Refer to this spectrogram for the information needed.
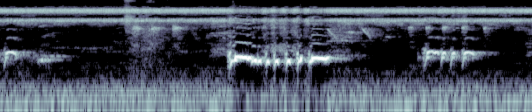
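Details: Melodious lure song of an udanmas silver zebra dove meant to make every dove join in: a faint coo, then a loud rapid pulsed coo phrase, and a softer higher answering coo, with a steady high background tone.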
